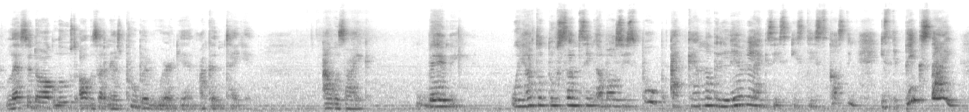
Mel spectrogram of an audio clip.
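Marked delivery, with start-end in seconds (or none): 5.3-12.0 high-pitched complaint in a mock French accent; put-on French accent. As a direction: fuss like a comic French woman, accent and all. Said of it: "I still had the accent".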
